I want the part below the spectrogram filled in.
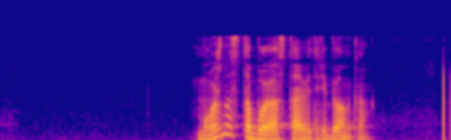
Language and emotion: Russian, positive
